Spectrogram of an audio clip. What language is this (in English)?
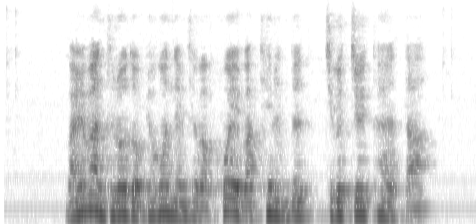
Korean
